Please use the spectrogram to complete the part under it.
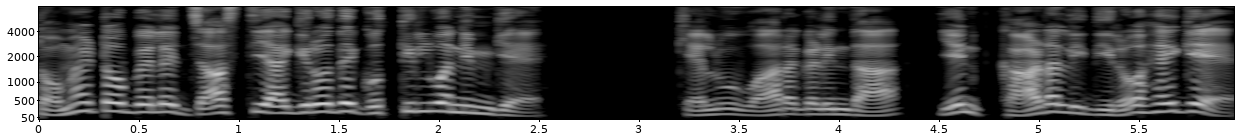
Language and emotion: Kannada, disgusted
